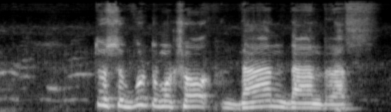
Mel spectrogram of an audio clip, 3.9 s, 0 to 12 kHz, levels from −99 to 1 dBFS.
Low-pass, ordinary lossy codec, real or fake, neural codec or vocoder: 10.8 kHz; Opus, 32 kbps; real; none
